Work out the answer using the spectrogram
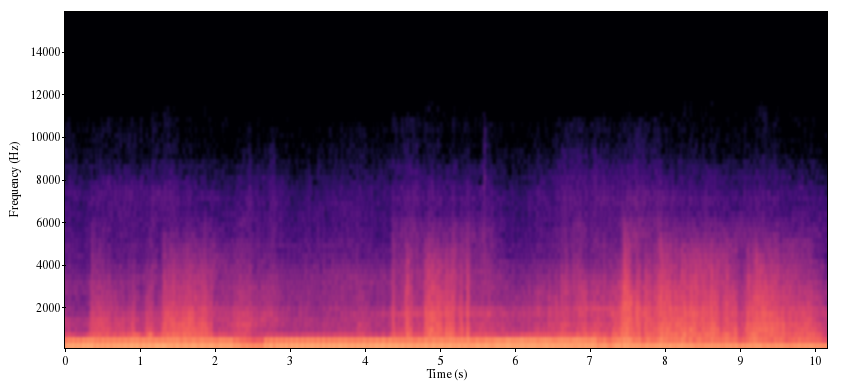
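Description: KTM 125 Duke's single-cylinder four-stroke engine running steadily under way at town speed, heard from on the bike, with wind noise over the microphone. The engine note breaks briefly about two seconds in and changes again around seven seconds in, as the rider works the throttle.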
